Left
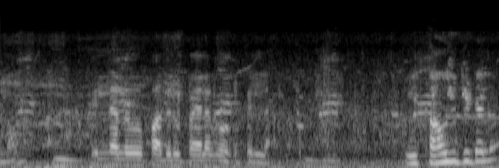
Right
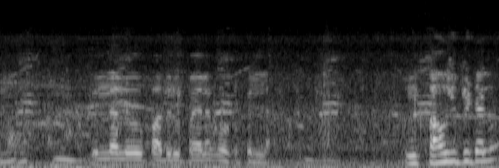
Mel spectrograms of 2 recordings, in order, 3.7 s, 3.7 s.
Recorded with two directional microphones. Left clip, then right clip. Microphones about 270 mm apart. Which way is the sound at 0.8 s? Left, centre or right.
Centre.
